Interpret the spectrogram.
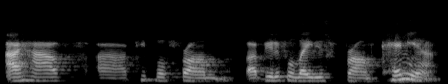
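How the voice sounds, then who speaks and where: Woman guest, Spanish as first language, earnest coach, husky tone, muffled call audio. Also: lowish voice, steady tone, measured pace. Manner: earnest, emphatic, many fillers and restarts. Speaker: guest, faith-based women's coach. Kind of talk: podcast interview. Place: home in Costa Rica.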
